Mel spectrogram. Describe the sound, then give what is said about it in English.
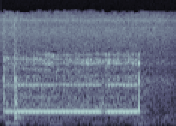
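A phone tone plays through a speakerphone with a microphone held up to the phone, during a call to United Talent Agency: one steady electronic beep lasting just over a second, bracketed by soft clicks, with faint hiss around it and no talking. “And I guess I'm going to put my mic up to the phone here so we can hear the people.”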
